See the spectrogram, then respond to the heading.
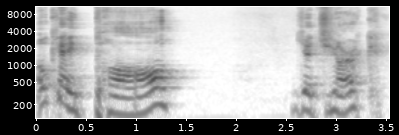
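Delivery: mock-accusatory, put-on accusing tone. Retelling a story character's thoughts toward another character, in a mock-accusatory tone. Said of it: "in this very accusatory tone in his head".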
